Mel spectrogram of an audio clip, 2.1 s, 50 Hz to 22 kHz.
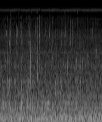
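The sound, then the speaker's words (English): Cold water pours steadily into a pot of simmered coffee and egg, making a continuous, even splashing rush that holds level for about two seconds with no talk over it. “Pour in a cup of cold water and then let it sit for 10 minutes.”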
